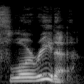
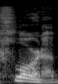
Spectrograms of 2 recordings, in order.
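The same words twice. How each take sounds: First: The name is pronounced the Spanish way. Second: The name is pronounced the usual English way. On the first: "but it's pronounced Florida because again the Spanish influence" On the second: "it's spelled like Florida"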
